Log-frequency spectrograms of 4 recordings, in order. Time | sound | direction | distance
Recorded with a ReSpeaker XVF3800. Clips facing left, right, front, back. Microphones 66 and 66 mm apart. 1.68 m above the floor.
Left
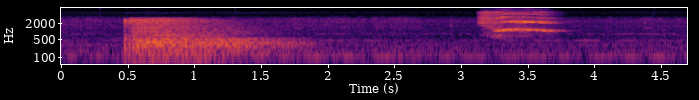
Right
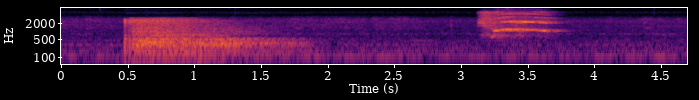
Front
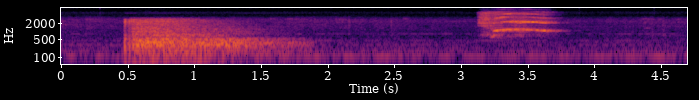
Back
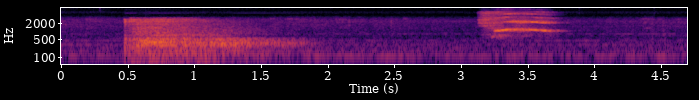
0.5 | an explosion | 15° right | 1.1 m
3.1 | a scream | 30° right | 4.5 m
